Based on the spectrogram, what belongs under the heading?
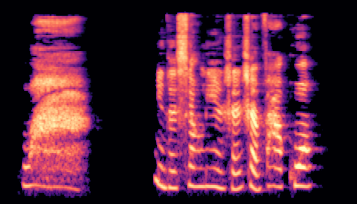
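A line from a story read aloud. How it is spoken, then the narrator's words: Amazed exclamation. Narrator (Chinese): 惊叹道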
